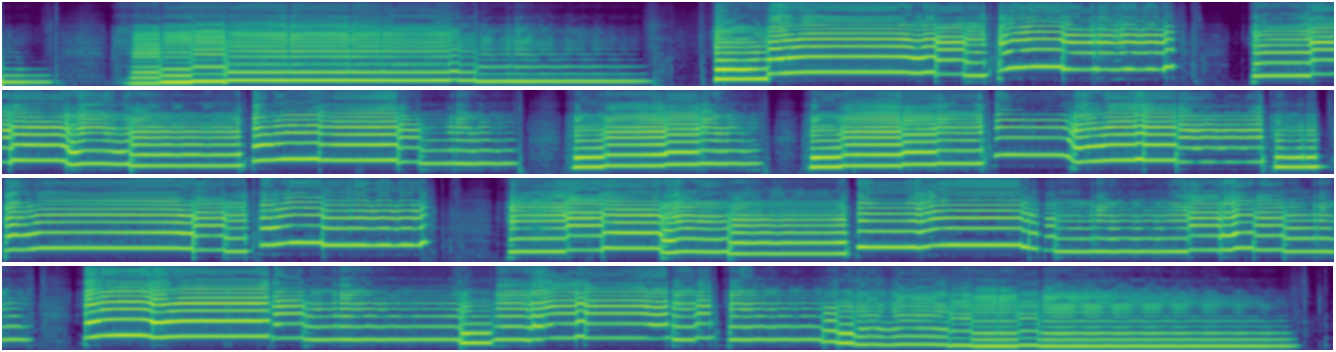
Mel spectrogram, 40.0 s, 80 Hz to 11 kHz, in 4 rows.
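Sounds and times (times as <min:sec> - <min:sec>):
solo saxophone melody: 0:00.0 - 0:39.9.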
